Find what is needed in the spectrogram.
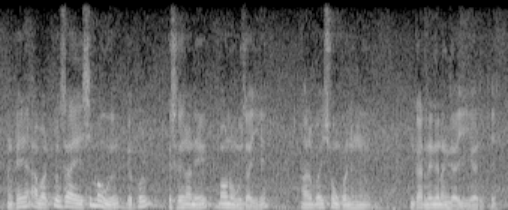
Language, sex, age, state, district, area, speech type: Bodo, male, 60+, Assam, Kokrajhar, rural, spontaneous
